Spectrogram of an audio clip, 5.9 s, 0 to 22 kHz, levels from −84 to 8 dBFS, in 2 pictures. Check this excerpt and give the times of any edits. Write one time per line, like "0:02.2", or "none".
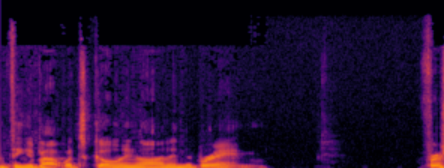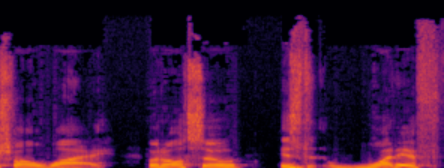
0:03.9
